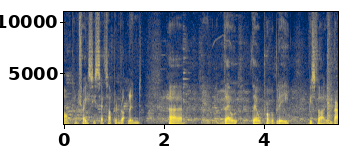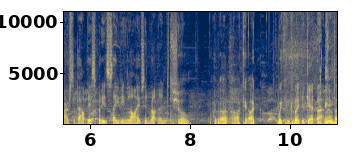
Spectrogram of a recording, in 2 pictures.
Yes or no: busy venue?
yes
